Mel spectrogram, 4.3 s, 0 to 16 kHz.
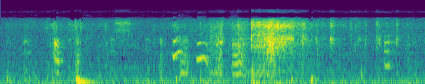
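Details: Three-week-old Harlequin poodle puppies, born October 28 2009, give thin high whimpers and short squeaky yips in a small burst, with shuffling and rustling noises around them.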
